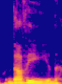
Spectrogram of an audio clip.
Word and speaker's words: David: There's no way that's not pronounced David. – No, it's David.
